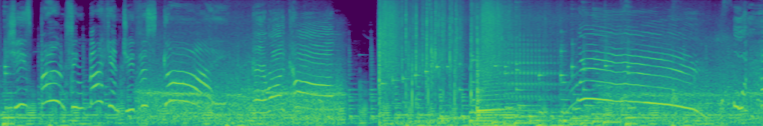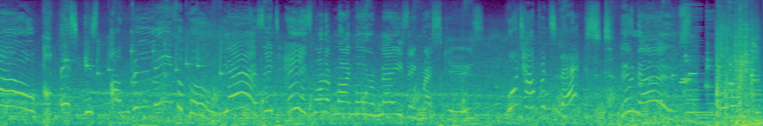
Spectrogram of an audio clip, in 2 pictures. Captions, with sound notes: - She's bouncing back into the sky! - Here I come! Wee! (snorts) - Wow! This is unbelievable! - Yes! It is one of my more amazing rescues! - What happens next? - Who knows?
